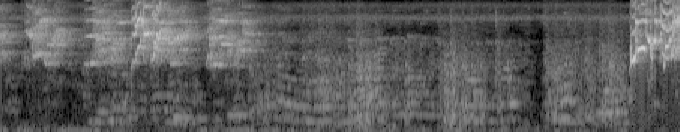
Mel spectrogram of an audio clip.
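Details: Ngekek chatter of a lovebird, meant as a master and lure for other lovebirds: three shrill, scratchy chattering bursts, a quieter lull with faint chirps, then a loud high chatter.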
